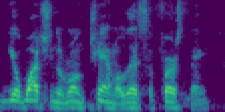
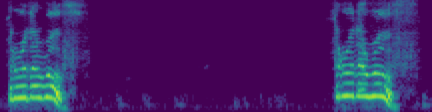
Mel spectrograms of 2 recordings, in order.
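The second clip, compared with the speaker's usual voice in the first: high, loud outburst of disbelief; pitched-up indignant cry; exasperated shout; 6 dB louder, slower than usual. Real, not acted. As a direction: yell it up at the ceiling in outrage. Ranting about bills going up.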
